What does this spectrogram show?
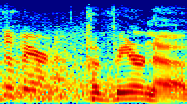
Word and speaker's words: Caverna: Caverna, is that the pronunciation of Caverna?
